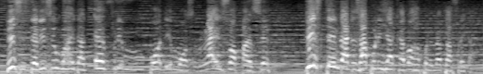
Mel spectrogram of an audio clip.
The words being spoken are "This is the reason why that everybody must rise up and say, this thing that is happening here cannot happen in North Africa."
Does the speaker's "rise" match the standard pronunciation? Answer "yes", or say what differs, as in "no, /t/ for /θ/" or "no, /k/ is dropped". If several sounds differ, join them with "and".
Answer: yes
